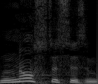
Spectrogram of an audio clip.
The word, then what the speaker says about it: Gnosticism: This is a key claim of a heresy which first became widespread in the 2nd and 3rd centuries, called Gnosticism, with a silent G.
